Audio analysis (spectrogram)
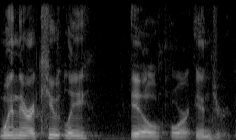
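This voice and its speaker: In a very clean recording with a silent background, a man with an American accent uses a plain, everyday voice, fairly high in pitch with ordinary pitch variation. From western US. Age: 60s. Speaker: professor of medicine. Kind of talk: lecture.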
